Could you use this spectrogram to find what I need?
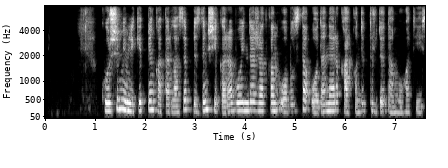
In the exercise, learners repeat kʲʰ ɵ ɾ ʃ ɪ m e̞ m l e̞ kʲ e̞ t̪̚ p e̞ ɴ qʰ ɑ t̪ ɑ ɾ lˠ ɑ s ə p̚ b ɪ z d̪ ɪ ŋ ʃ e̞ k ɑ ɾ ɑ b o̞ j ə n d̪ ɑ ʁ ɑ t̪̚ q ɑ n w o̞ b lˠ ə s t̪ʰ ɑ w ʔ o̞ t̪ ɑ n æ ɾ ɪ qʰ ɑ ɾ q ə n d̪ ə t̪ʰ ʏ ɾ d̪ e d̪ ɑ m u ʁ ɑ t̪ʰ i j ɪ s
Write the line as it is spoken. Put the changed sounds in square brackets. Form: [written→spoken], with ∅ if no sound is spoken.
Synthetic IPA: kʲʰ ɵ ɾ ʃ ɪ m e̞ m l e̞ kʲ e̞ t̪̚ p e̞ ɴ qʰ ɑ t̪ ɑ ɾ lˠ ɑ s ə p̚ b ɪ z d̪ ɪ ŋ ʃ e̞ k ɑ ɾ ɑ b o̞ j ə n d̪ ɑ [ʁ→ʒ] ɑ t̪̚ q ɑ n w o̞ b lˠ ə s [t̪ʰ→t̪] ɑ w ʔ o̞ [t̪→d̪] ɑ n æ ɾ ɪ qʰ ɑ ɾ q ə n d̪ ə t̪ʰ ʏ ɾ d̪ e d̪ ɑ m u ʁ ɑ t̪ʰ i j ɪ s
